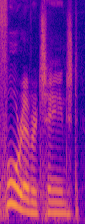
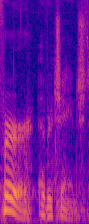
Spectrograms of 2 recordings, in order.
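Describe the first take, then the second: First: The first syllable is said as plain 'for'. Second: The first syllable is said like the word 'fur'. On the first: The speaker calls it right. "so you could hear forever changed" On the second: The speaker calls it wrong. "not fur ever changed"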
